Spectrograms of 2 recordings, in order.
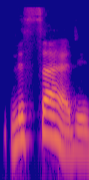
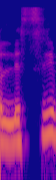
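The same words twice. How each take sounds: First: लिस्सा with a doubled स्स and a final open आ; correct lissa. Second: लिस्सी with a final long ई, the wrong way; wrong vowel lissi. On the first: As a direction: stress लिस्सा, ending firmly in aa. (लिस्सा सही उच्चारण, आ की आवाज़ के साथ) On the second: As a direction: say लिस्सी ending in ee, as some wrongly read it. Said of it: "कुछ लोग इसको लिस्सी पढ़ते हैं". (लिस्सी को ई की आवाज़ के साथ, गलत उच्चारण) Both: Shown as a demonstration.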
